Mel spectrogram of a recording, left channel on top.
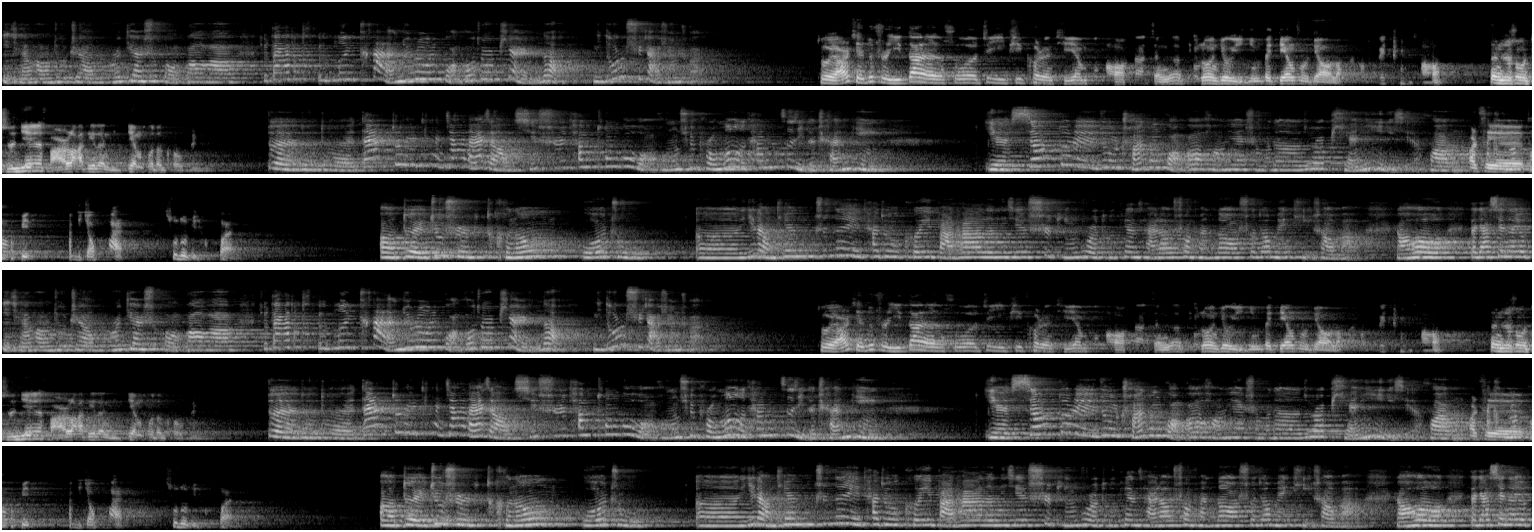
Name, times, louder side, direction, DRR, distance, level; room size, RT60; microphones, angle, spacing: voice 1, 0.0-7.0 18.0-24.5 25.1-30.0 30.3-30.4 34.4-37.0 37.5-45.9, equal, 10° right, -1 dB, 1.2 m, -24 dB
voice 2, 8.2-13.4 14.2-14.4 14.9-17.4 30.0-30.9 31.3-31.8 32.3-33.0, left 4 dB, 40° left, 15 dB, 0.4 m, -19 dB
23.5 x 12.0 x 3.6 m, 2.4 s
head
